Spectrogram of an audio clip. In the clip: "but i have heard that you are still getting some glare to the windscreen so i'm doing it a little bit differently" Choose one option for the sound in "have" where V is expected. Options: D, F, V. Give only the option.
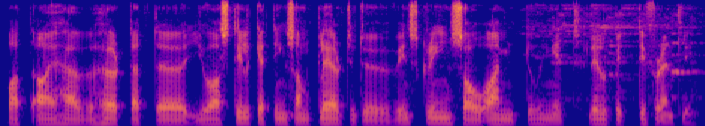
V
